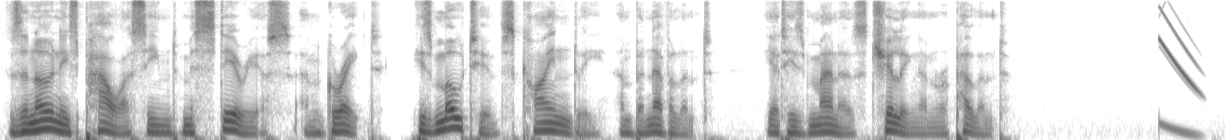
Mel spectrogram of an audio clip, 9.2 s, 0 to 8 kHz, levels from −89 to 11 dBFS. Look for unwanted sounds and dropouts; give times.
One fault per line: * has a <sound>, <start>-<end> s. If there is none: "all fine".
* has a chirp, 8.7-9.1 s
